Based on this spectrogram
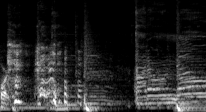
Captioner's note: laughing; upbeat music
